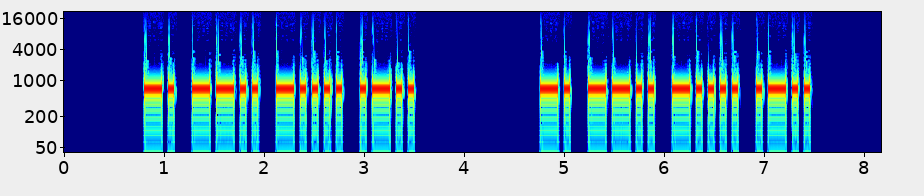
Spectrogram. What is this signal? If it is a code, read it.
Morse code, heard as a keyed tone, about 21 wpm, 700 Hz. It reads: NZ6L NZ6L
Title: USA Call Signs - 4 Characters - Repeated 2x - 20wpm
